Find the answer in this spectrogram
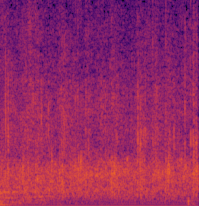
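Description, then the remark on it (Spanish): A church audience claps for the Lord in a dense, continuous wash of applause filling the room, moderately loud and sustained for the whole moment, with no one speaking over it. “Dale un aplauso al Señor por eso.”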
